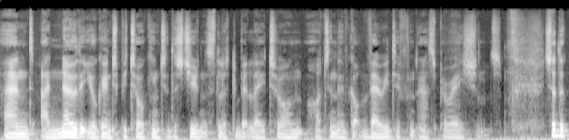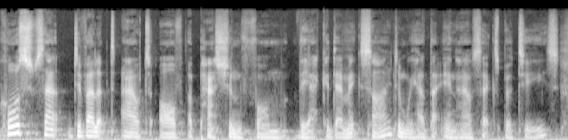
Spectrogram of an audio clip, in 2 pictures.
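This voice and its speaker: A man's voice: on the low side, fairly quick, a little mellow. A man speaking as an academic guest in an interview, giving explanatory answers. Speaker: university head of department, interview guest.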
